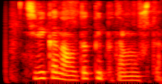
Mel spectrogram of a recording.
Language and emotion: Russian, angry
